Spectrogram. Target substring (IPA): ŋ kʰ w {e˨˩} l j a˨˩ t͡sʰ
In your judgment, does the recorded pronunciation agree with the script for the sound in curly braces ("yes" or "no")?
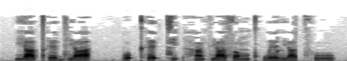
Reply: yes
